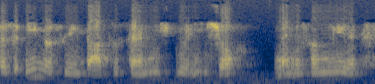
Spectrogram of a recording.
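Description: This woman talks at a moderate pace. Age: 60s. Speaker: retired pediatric nurse and mother of a son with mental illness. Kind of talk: interview, personal testimony.

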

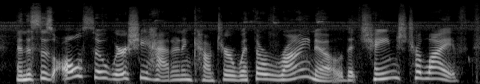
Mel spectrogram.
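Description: A woman speaks at a moderate pace with lively intonation. There is noticeable background noise. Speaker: shaman and podcast host. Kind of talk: casual interview conversation.

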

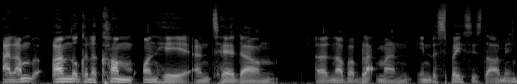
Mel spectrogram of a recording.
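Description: This man, with a South London accent and a fairly low pitch, talks at a moderate pace with ordinary pitch variation on a very clean recording against a silent background. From South London, New Cross. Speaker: broadcaster and author. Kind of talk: casual chat.

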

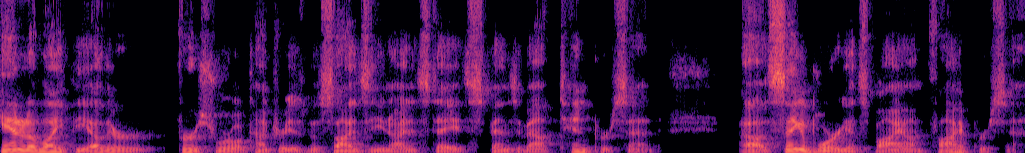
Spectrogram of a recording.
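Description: At a moderate pace, a man with an American accent talks at a fairly low pitch with ordinary pitch variation. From US. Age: 60s. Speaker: retired cosmetic surgeon and author. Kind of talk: interview. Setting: call. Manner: halting, frequent fillers and repeats.

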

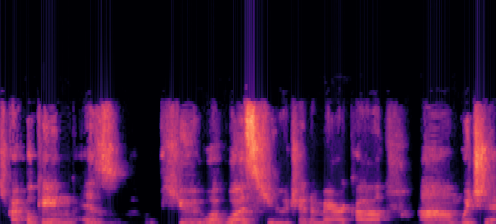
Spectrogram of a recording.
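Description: A woman's medium-pitched voice with a German accent, at a fairly slow pace. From Germany (Düsseldorf). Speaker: mixed-media artist. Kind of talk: interview. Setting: live video stream. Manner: halting, many fillers.

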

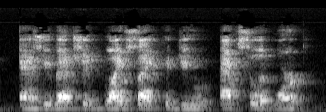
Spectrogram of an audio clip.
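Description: Through audible room echo comes a man's fairly high pitch with a Chicago accent. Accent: Chicago American. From US Midwest, Chicago south side. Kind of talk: interview.

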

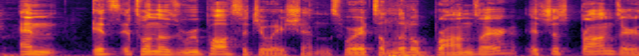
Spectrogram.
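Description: Delivered at a moderate pace with hardly any pauses, this is an unremarkable speaking voice with ordinary pitch variation. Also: man. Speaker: podcast guest. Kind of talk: casual comedic chat.

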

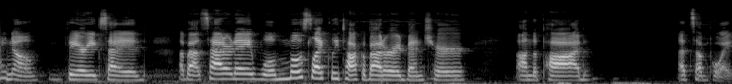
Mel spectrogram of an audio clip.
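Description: A woman with an American accent, fairly high pitch, a bright, sharp tone, fairly even intonation, and a moderate pace. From Orange County, California. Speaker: podcast co-host. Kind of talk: casual chat.

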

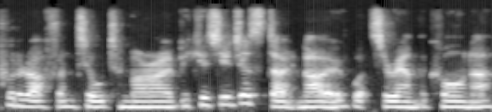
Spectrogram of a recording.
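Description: Somewhat breathy, a woman speaks with an Australian accent. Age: 50s. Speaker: artist. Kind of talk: casual chat.

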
